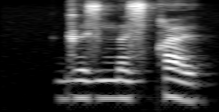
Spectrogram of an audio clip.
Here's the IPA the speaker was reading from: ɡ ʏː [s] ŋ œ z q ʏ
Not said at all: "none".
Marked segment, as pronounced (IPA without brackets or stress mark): z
